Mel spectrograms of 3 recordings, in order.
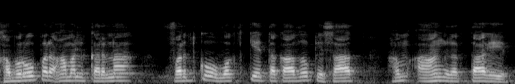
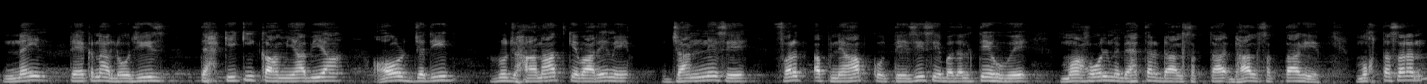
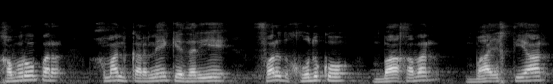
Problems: constant background noise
